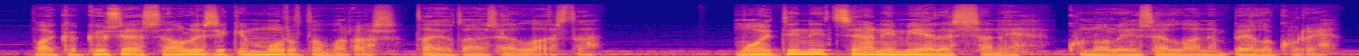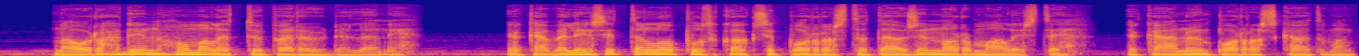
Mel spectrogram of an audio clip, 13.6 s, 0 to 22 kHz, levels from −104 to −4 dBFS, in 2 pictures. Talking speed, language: 120 wpm, Finnish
